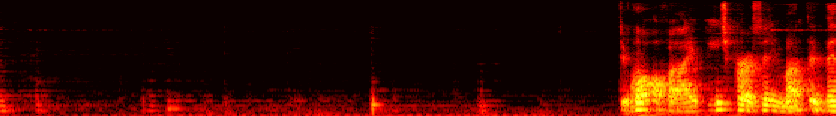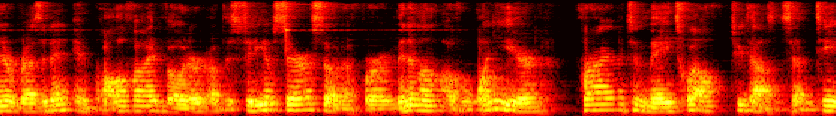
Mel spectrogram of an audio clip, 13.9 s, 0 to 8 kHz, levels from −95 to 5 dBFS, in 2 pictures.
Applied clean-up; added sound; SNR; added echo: neural mask model DeepFilterNet 3.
